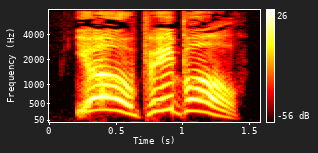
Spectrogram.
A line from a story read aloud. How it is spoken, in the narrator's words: bellowed, Philly style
